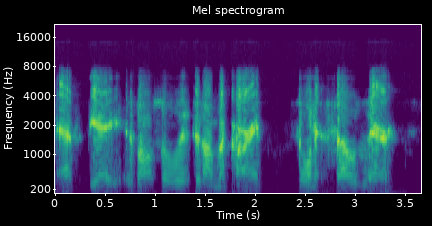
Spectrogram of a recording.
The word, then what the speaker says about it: Mercari: A lot of people are asking about this Mercari.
